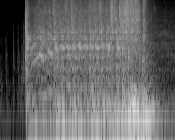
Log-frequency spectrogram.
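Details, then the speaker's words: Race car engine in very cold weather, fuel pump primed, two-to-three-second shot of starting fluid: cranks and fires for about two and a half seconds then dies; brief firing on starting fluid, battery nearly dead. "we got fire fire in the hole battery's about it I was charging it and the generator went dead"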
